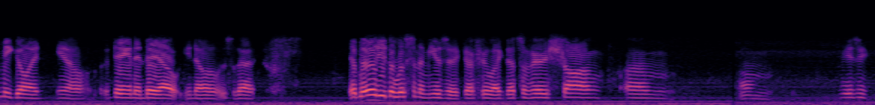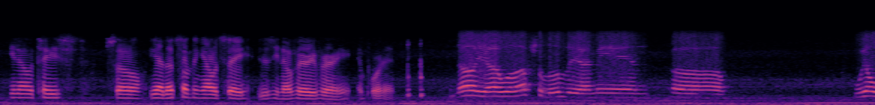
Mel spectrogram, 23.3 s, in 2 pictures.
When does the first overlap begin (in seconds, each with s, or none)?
none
